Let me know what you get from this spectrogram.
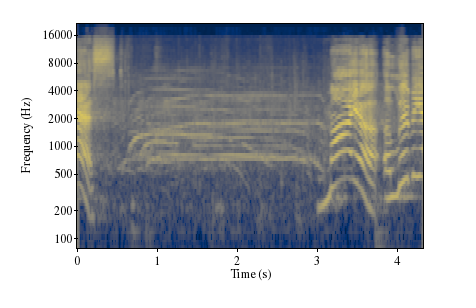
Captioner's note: audience cheering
